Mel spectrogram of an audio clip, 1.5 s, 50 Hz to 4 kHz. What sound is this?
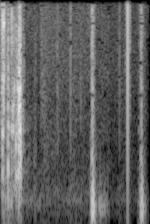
hang-up6
the most beautiful I've ever recorded, hang up with two drops
click, hang-up, phone, telephone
